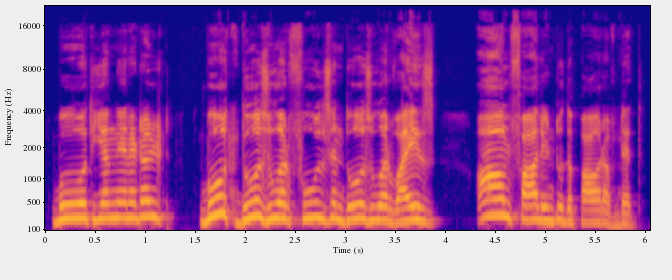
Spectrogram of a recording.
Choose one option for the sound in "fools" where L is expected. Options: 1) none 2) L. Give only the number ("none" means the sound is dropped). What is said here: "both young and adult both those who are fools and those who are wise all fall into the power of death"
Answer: 2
